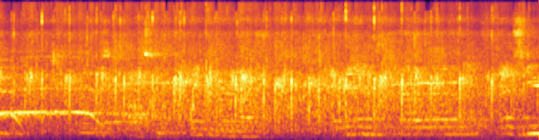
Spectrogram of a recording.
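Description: An audience claps at the grand opening of an agriculture innovation park, a sustained round of applause lasting several seconds, with scattered voices and whistles heard over it.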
